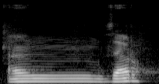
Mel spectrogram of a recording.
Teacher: یہاں پہ ہم نے اخفا کرنا ہے، نون کو کھینچنا ہے تھوڑا سا · حمزہ نون زبر ان، ذال را زبر ذر، انذر، اور را کو پر پڑھنا ہے کیونکہ را کے اوپر تو کچھ نہیں ہے لیکن اس سے پہلے زبر ہے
